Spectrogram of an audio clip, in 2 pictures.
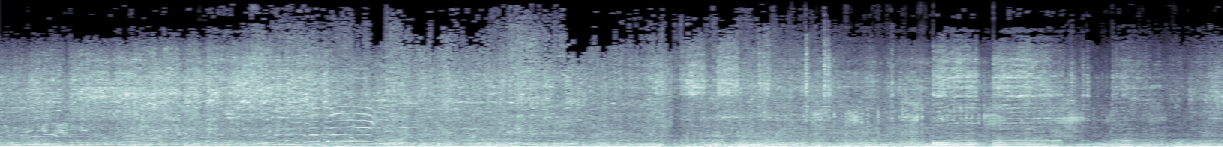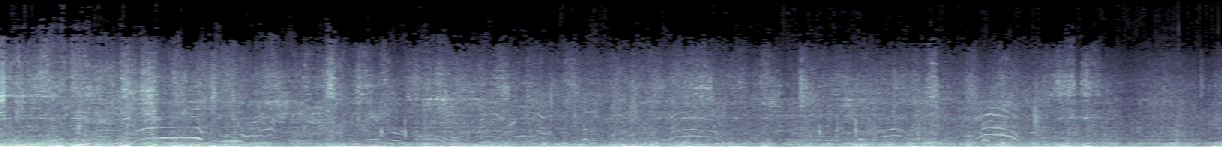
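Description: A pack of small youth dirt bikes revving and accelerating off the start line together, their engines rising and falling in pitch through the throttle and gear changes. Loud at first, they thin out and fade as the bikes pull away.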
